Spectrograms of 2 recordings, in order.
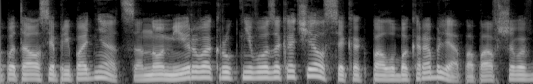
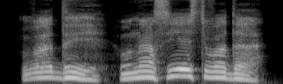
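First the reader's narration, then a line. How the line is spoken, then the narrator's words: Hoarse, exhausted. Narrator (Russian): Прохрипел он, чувствуя, что не выдержит еще одной штормовой волны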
